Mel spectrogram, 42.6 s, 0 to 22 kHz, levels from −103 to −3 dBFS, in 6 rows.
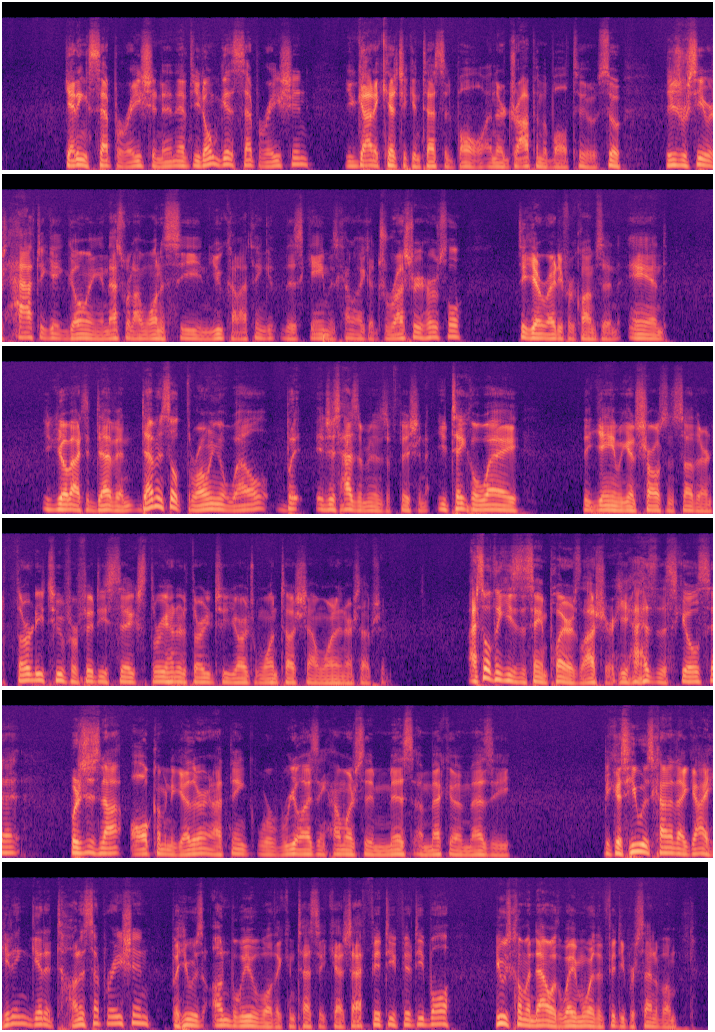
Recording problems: hiss; faint; throughout; 30 dB below the speech

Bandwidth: 14.5 kHz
